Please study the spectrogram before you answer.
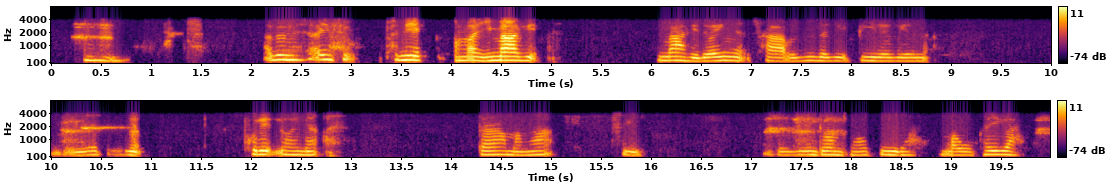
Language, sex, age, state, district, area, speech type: Manipuri, female, 45-60, Manipur, Kangpokpi, urban, conversation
